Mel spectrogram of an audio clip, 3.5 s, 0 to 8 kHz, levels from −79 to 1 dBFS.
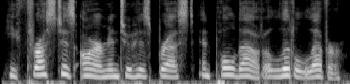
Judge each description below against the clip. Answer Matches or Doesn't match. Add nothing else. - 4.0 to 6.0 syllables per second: Matches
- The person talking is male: Doesn't match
